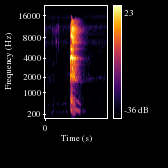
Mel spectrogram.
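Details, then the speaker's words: Nursing demonstration of voluntary effective cough, taught alongside pursed-lip and diaphragmatic breathing: a quiet breath in, then a single sharp, forceful cough burst for airway clearing. "yang ketiga pernapasan batuk efektif pernapasan batu efektif ini kita menarik nafas atau spontan kita langsung melakukan pembantukan contohnya"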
